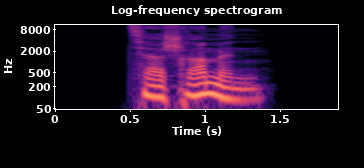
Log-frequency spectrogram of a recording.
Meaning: to (lightly) damage or injure by scratching or scraping, to bruise
- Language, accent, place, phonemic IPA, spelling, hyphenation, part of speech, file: German, Germany, Berlin, /t͡sɛɐ̯ˈʃʁamən/, zerschrammen, zer‧schram‧men, verb, De-zerschrammen.ogg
